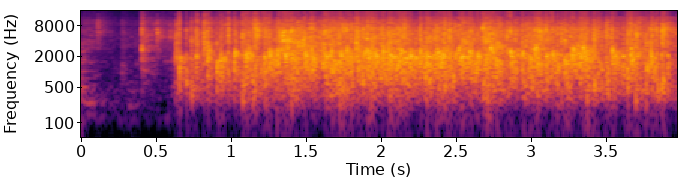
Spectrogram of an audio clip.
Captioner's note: applause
